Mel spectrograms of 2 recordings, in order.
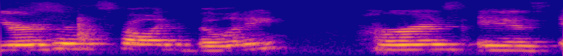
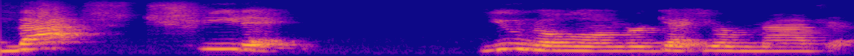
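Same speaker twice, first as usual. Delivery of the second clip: grand, disembodied voice as if from above; 3 semitones lower than usual. Narrating a game, answer the player putting on the snow globe in a booming voice. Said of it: "You hear a booming voice".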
